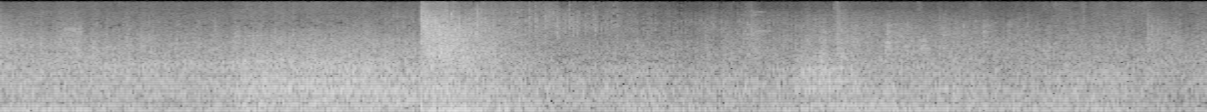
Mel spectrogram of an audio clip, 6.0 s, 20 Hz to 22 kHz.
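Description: Battle din from Company of Heroes 2, a World War II strategy game, as a Panzer IV comes under gunfire: dense continuous rumbling fire with a sharper burst near the middle, loud and steady throughout.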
